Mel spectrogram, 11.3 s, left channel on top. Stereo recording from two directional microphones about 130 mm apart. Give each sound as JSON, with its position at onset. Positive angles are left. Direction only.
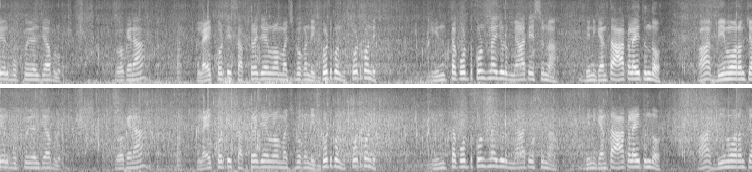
{"t": 0.0, "sound": "speech", "side_deg": 50}
{"t": 1.9, "sound": "speech", "side_deg": 45}
{"t": 3.2, "sound": "speech", "side_deg": 35}
{"t": 3.8, "sound": "speech", "side_deg": 45}
{"t": 4.9, "sound": "speech", "side_deg": 25}
{"t": 6.7, "sound": "speech", "side_deg": 35}
{"t": 10.5, "sound": "speech", "side_deg": 55}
